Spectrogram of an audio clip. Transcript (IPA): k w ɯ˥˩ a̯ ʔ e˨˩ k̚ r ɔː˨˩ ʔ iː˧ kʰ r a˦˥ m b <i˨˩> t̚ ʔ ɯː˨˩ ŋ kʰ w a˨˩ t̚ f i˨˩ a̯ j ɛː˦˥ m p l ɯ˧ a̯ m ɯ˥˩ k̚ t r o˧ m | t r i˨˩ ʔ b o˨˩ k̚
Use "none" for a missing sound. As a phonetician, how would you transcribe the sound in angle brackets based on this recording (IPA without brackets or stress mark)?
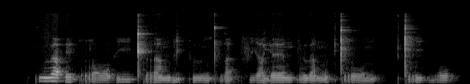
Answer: i˥˩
